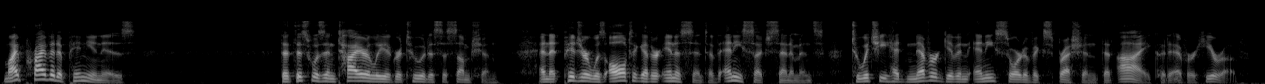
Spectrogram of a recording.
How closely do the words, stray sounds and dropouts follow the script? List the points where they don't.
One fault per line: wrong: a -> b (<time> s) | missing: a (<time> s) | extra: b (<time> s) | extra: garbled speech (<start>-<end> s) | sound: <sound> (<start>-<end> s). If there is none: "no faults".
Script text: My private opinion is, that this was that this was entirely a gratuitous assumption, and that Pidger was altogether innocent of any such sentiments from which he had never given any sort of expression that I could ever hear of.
missing: that this was (3.2 s)
wrong: from -> to (8.5 s)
